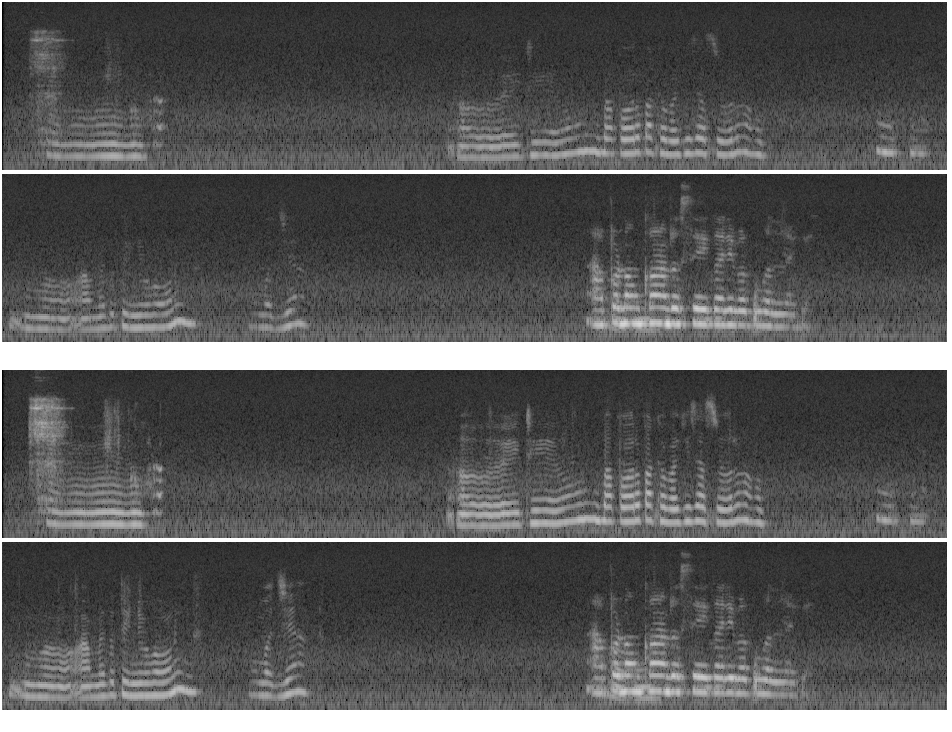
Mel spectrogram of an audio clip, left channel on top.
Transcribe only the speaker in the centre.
ଓକେ।
ଆପଣ
କଣ ରୋଷେଇ କରିବାକୁ ଭଲ ଲାଗେ?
